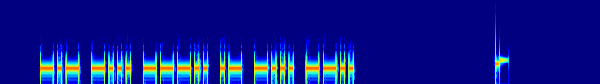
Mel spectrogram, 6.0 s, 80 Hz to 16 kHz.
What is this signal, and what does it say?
Morse code, heard as a keyed tone, about 28 wpm, 700 Hz. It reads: KB8ABZ
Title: USA Call Signs 28wpm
